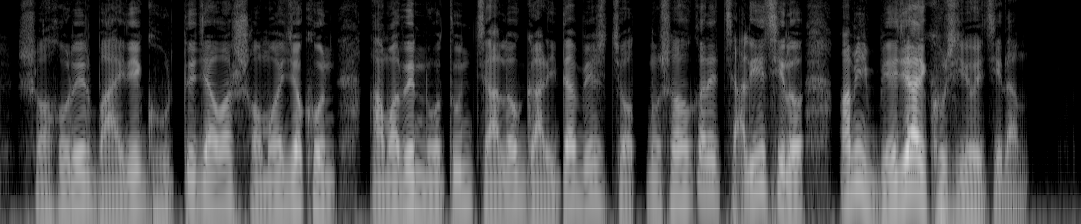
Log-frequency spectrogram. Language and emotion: Bengali, happy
